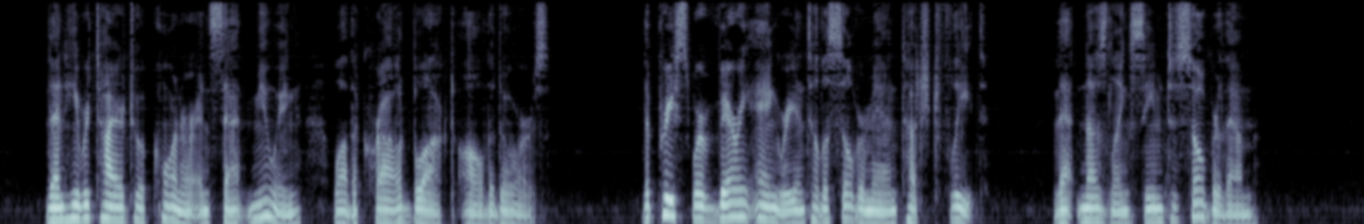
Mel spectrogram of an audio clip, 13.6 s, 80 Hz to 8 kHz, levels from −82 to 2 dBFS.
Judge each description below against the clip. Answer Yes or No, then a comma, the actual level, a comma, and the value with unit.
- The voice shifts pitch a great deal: No, average, 3.7 semitones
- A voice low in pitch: Yes, low, 110 Hz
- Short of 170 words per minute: Yes, average, 145 wpm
